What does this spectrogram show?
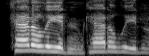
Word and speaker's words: cotyledon: Is that how I pronounce it? Did I do it right? No. Cotyledon. I practice that so much. Cotyledon. Those are the cotyledon. Yeah, you're right. Cotyledon.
